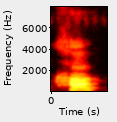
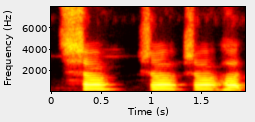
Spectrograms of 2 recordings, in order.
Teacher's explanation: अब देखिए संघर्षी व्यंजन होते कौन से हैं, जिनका उच्चारण करते समय जो जीभ है, मतलब जो श्वास वायु है, ठीक है, निकलने के लिए बहुत संकरा मार्ग बन जाए।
